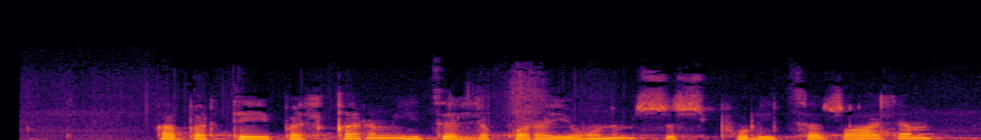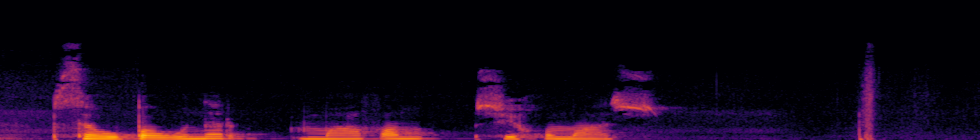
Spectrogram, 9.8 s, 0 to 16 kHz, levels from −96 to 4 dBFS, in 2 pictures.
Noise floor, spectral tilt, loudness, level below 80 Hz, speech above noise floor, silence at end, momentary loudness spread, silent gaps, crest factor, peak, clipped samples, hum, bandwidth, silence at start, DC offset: -74 dBFS; -8 dB/octave; -23 LUFS; -66 dBFS; 52 dB; 0.55 s; 14 LU; none; 22 dB; -2 dBFS; under 0.1%; none; 8 kHz; 0.8 s; under 0.1%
